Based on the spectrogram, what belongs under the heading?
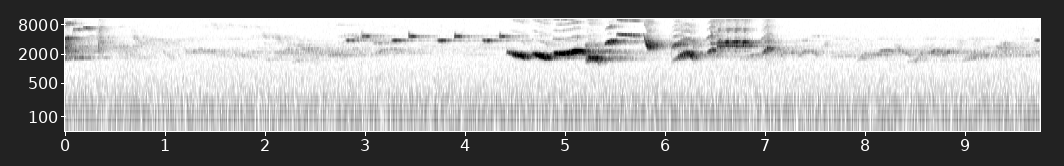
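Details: Common blackbird singing in Świnoujście, Poland, 25 September 2022; soft high notes lead into a loud mellow warbled phrase closing with thin scratchy twittering, then quieter song trailing off.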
